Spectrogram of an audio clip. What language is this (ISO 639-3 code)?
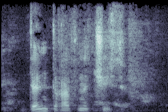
kab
